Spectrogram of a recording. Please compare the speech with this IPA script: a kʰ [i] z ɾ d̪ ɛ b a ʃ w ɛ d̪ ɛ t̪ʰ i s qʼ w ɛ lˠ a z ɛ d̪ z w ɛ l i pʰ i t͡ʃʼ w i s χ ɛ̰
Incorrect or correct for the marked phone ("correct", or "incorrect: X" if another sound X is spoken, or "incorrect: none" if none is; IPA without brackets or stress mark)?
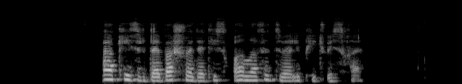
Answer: correct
